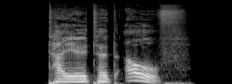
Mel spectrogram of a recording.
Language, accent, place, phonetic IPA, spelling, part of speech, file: German, Germany, Berlin, [ˌtaɪ̯ltət ˈaʊ̯f], teiltet auf, verb, De-teiltet auf.ogg
- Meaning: inflection of aufteilen: 1. second-person plural preterite 2. second-person plural subjunctive II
